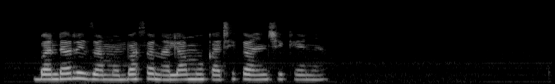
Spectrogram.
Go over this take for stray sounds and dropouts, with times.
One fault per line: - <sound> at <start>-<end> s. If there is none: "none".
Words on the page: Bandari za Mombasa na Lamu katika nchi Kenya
none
